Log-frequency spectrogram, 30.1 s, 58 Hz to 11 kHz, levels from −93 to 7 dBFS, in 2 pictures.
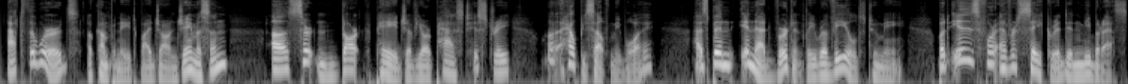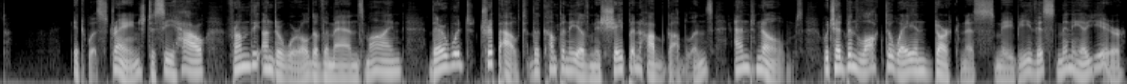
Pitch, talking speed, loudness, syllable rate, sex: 125 Hz, 130 wpm, -23 LUFS, 4.0 syllables/s, male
